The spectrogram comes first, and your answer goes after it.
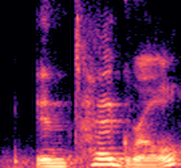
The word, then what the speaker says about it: integral: pronunciation we also have integral which has the um stress on the second syllable and in that case the letter e says the vowel like red or regular and you can compare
